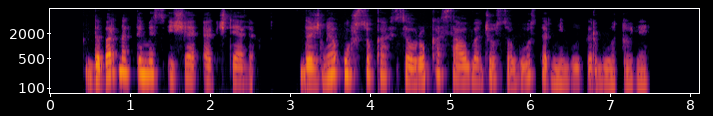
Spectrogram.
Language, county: Lithuanian, Marijampolė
